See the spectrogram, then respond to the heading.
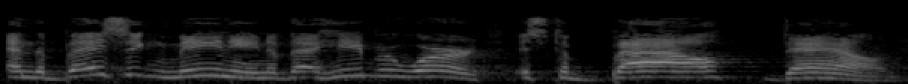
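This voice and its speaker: A man's voice: high voice, measured pace, pushed and bright, long reverb tail, dull audio. A man teaching a sermon in an explanatory way, often repeating words and restarting phrases. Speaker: preacher.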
